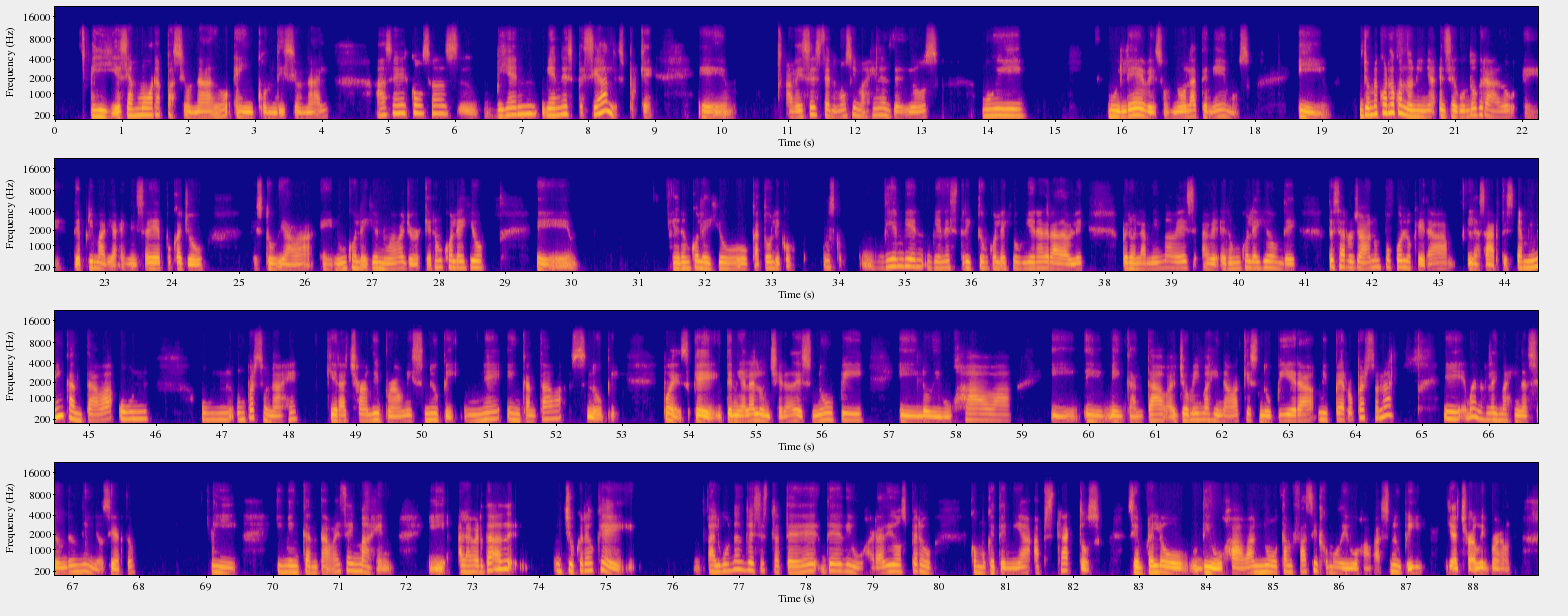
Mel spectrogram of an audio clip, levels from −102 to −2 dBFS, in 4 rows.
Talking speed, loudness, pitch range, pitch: 115 wpm, -26 LUFS, 155-205 Hz, 175 Hz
